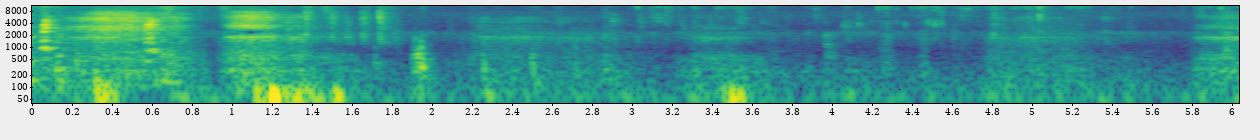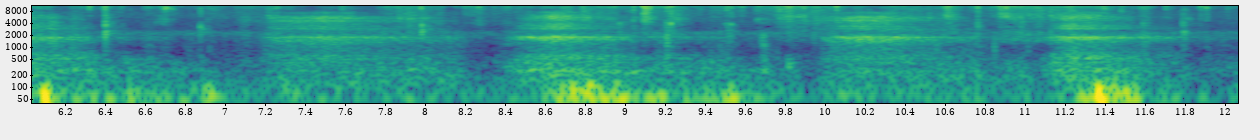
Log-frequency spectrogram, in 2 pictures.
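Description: Soft, intermittent snuffling and rustling as Nigerian Dwarf goats sniff at a carrot held out by hand, with a few faint knocks.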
